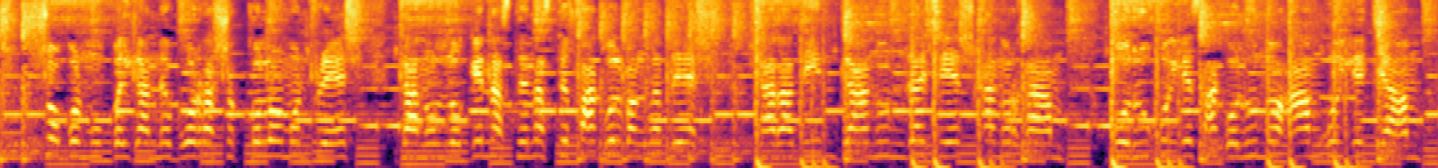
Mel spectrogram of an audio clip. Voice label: Bangla Rap

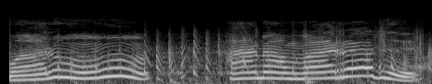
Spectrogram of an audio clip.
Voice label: Comedy; Vadivel

